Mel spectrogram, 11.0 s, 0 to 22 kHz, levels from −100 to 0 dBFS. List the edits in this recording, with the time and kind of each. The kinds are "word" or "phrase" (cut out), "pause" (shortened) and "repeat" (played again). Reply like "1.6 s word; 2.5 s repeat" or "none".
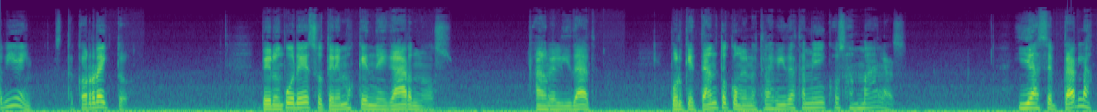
2.8 s word; 5.5 s word; 7.4 s phrase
